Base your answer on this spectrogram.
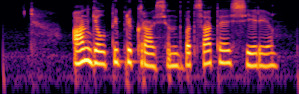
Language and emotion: Russian, neutral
